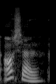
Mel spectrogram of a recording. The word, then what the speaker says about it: Osho: Well, see, half the family say what you said, and half the family say Osho.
